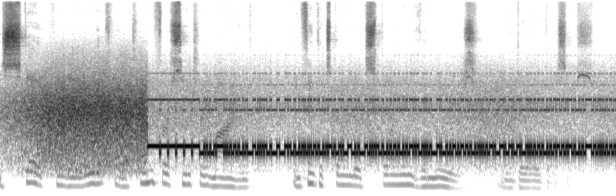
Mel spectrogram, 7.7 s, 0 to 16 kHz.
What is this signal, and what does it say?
RTTY (75 baud, 170 Hz shift), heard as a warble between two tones, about 790 Hz centre, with speech in English. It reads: SI TRATTA DI UNO TRA I CASTELLI SCOZZESI PIU …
